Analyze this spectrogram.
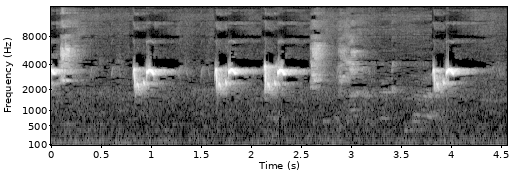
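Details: Prinia known locally as red prenjak giving clipped whistled notes that stretch into a level tone, in pairs and singles, followed by soft high twitters and a quiet pause.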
